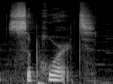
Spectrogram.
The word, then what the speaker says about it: support: Today 还有钱 Money M-O-N-E-Y Money 不是 Money Money Money and also the letter U, 还有字母 U, 像是 support, 支持 S-U-P-P-O-R-T, support, support 里面的 U, 它的发音同样是这个 schwa sound, support。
